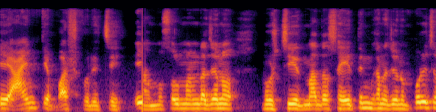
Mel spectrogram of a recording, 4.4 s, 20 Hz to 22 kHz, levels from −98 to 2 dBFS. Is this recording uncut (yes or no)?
no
